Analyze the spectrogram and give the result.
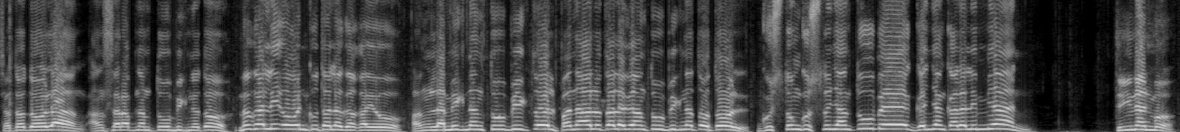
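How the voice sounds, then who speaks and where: A man's voice: sits high, moderate pace, dry recording, clean studio sound. A man vlogging casually from his backyard pool, coaxing and calling his dogs with affectionate talk to them and his viewers. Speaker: vlogger and dog owner.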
